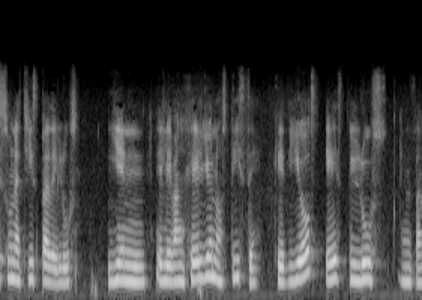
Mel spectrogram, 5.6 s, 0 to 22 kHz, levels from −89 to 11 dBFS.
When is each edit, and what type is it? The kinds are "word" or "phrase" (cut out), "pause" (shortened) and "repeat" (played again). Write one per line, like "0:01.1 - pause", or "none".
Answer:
0:01.4 - pause
0:02.0 - pause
